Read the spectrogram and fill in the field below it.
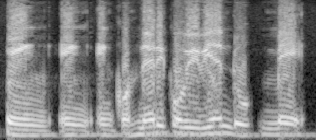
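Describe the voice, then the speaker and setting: A man's voice: medium pitch, normal speed, pushed and bright, dry recording, low-quality recording. Earnest Puerto Rican man, dry sound. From Puerto Rico. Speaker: panel guest. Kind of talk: casual panel discussion.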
